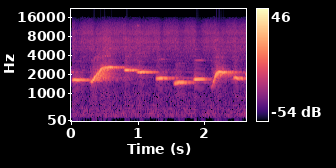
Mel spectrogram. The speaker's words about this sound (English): Look how good I can whistle. Wow, you're good. You're a good whistler,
